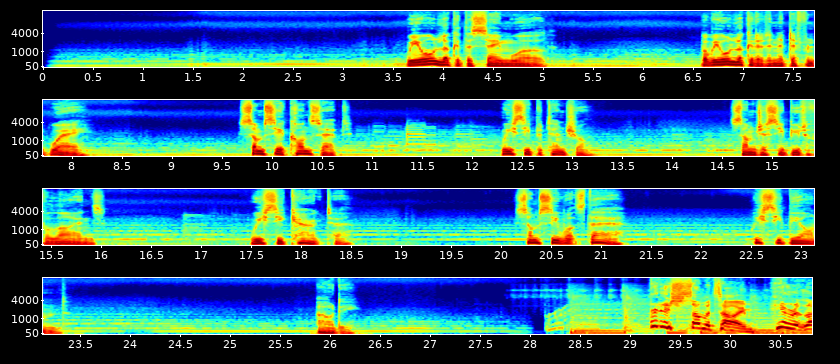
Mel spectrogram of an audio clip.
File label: Commercials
